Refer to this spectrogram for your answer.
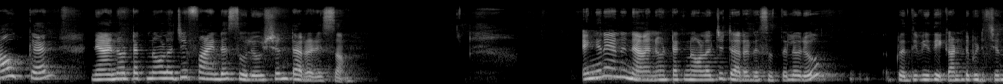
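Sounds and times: person speaking: 0.0 - 3.7, 4.5 - 10.0
breath drawn through mouth: 4.6 - 5.3.

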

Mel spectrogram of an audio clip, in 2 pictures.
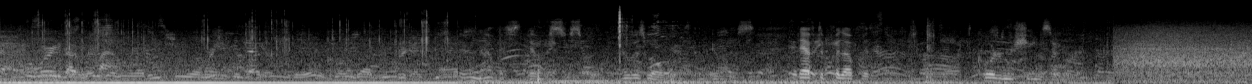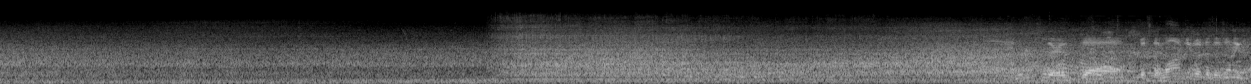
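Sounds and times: road traffic noise: 0.0 - 25.0.

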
